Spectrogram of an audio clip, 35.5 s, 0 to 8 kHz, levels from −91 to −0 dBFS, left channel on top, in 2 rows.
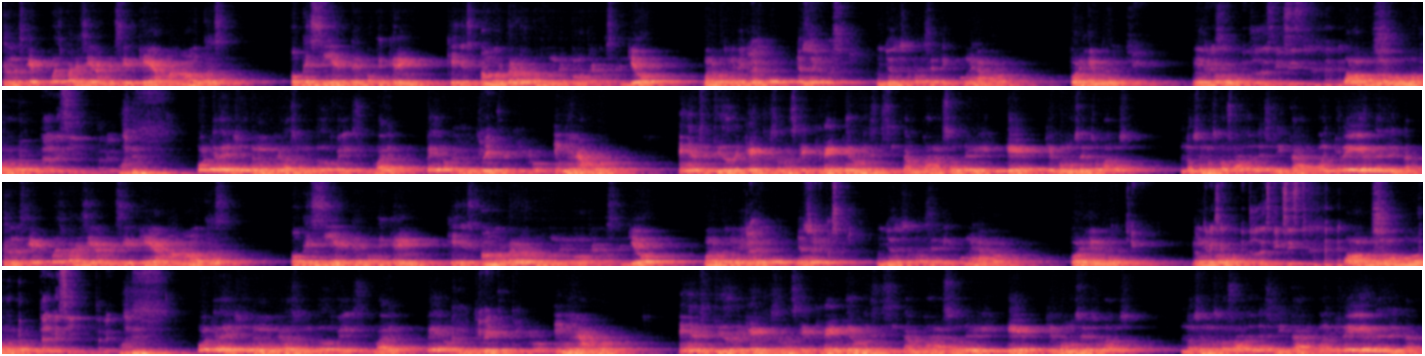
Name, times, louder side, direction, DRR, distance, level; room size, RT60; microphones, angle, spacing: voice 1, 0.0-2.7 3.6-8.2 8.8-10.4 10.9-12.6 13.3-14.0 14.9-15.4 16.8-18.3 19.2-19.5 20.2-22.7 23.1-25.4 26.2-31.8 32.5-35.4, equal, 55° left, -3 dB, 0.5 m, -20 dB
voice 2, 10.0-10.4 13.8-14.4 14.9-16.8 17.1-17.3 17.8-17.9 18.2-19.4 23.4-24.3, right 1 dB, 75° right, 1 dB, 0.4 m, -33 dB
2.8 x 2.0 x 2.6 m, 1.5 s
head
